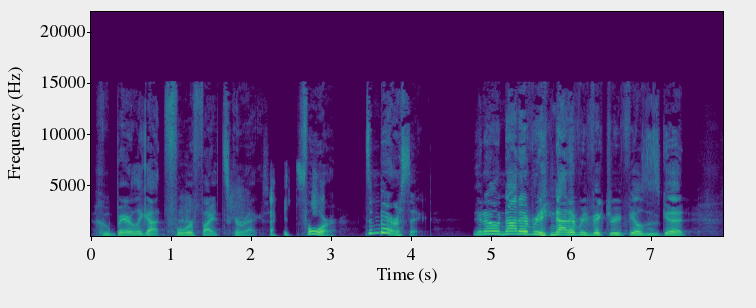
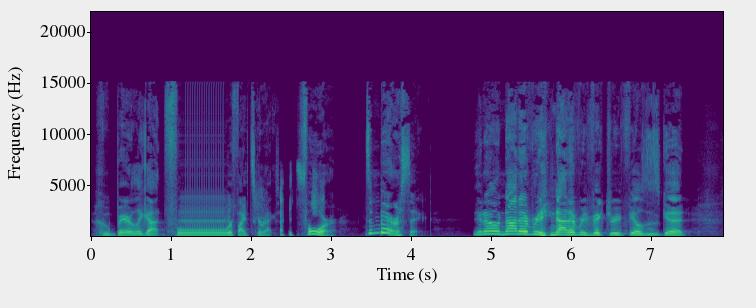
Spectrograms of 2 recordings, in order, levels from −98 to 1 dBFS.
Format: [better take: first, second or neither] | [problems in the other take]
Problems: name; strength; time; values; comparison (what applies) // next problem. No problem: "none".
first | audio freezing; at 1 s for 0.5 s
